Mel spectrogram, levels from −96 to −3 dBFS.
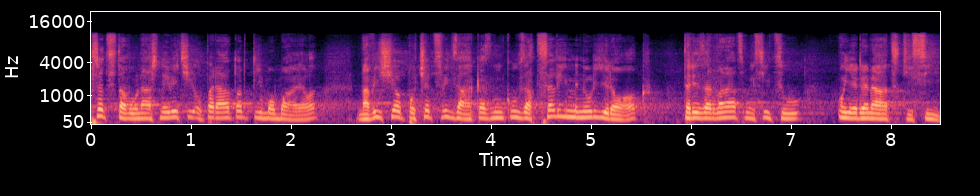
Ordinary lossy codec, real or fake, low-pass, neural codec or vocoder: AAC, 64 kbps; fake; 10.8 kHz; codec, 44.1 kHz, 7.8 kbps, Pupu-Codec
